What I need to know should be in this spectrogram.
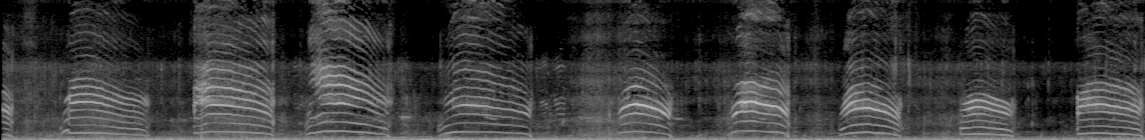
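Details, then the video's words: Kitten meowing insistently, about eight loud, high, drawn-out meows in fourteen seconds, each one bending down at the end, with a soft low rumble of background noise. "Kitten sound effect"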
